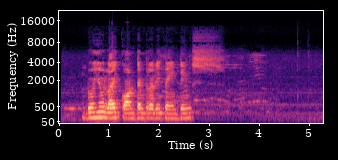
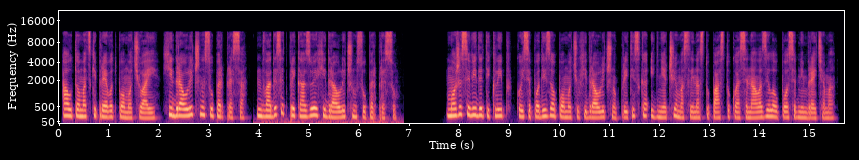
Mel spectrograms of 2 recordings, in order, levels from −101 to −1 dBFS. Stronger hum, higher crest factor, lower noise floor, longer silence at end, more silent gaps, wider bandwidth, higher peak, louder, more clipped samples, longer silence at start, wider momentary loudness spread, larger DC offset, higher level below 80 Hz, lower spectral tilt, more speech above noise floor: neither; about the same, 20 dB vs 16 dB; second, -53 dBFS vs under -90 dBFS; first, 1.3 s vs 0.2 s; second, none vs 6.88-7.62 s; about the same, 11 kHz vs 12 kHz; first, 0 dBFS vs -4 dBFS; first, -17 LUFS vs -21 LUFS; neither; first, 0.2 s vs 0.05 s; first, 21 LU vs 9 LU; neither; second, -62 dBFS vs -54 dBFS; about the same, -6 dB/octave vs -5 dB/octave; second, 37 dB vs over 69 dB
